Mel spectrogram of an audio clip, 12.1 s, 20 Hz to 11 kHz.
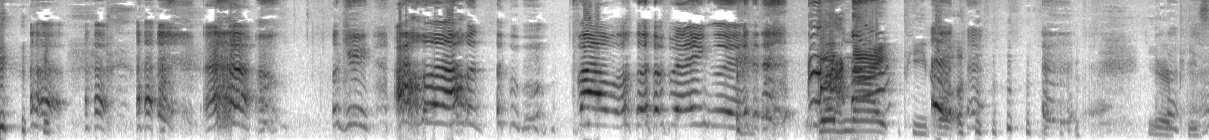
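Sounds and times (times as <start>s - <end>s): young boy laughing: 0.0s - 5.4s, 6.0s - 11.0s.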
